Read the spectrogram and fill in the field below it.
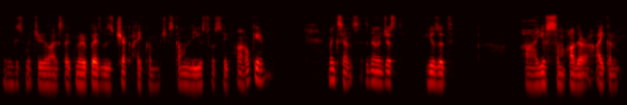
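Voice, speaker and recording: A man's voice: lowish voice, level tone, gravelly, fairly bright tone. A man with a Russian accent, talking through a live coding session and muttering to himself as he fixes errors. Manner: muttering to himself with halting restarts. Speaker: coding streamer.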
